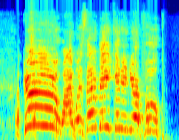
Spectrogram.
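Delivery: shrill, very high, very loud acted character shriek. Answering whether Zim would try milk, in character: Zim voice.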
